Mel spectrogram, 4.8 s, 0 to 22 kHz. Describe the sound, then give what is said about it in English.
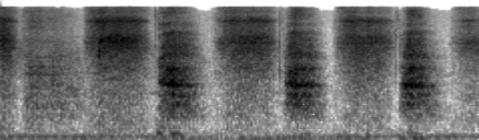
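Fast, deep breaths during a shoulder-raising exercise: a quick run of rhythmic breathy in-and-out bursts of moderate loudness, with a low steady hum underneath and no talking. “what we're going to do is just raise our shoulders up to our ears in 5 deep breaths. So we're going to go... And now we're gonna do it fast.”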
